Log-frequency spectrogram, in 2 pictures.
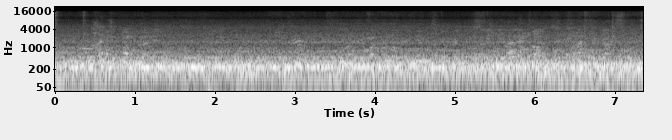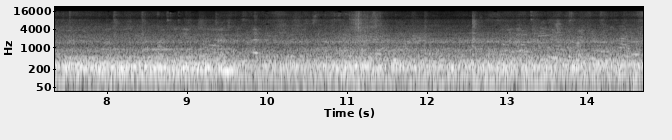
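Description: Tram running along street track: a steady low rumble of wheels on rails with a constant hum.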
